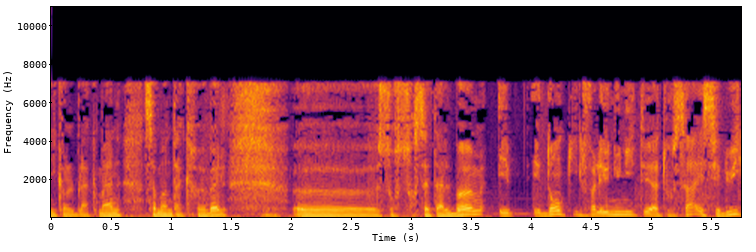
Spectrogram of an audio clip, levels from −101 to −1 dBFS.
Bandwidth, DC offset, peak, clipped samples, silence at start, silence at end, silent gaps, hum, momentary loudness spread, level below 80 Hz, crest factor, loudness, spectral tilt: 7.4 kHz; under 0.1%; -2 dBFS; under 0.1%; 0 s; 0 s; none; none; 4 LU; -44 dBFS; 16 dB; -18 LUFS; -4 dB/octave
